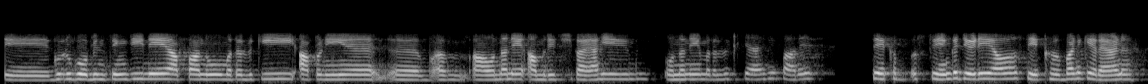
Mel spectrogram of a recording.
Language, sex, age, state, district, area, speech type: Punjabi, female, 18-30, Punjab, Tarn Taran, rural, conversation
